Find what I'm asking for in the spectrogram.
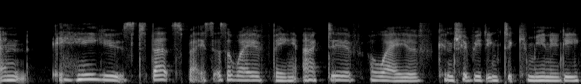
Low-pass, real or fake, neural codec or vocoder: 7.2 kHz; fake; codec, 16 kHz, 16 kbps, FunCodec, trained on LibriTTS, 50 frames a second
